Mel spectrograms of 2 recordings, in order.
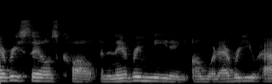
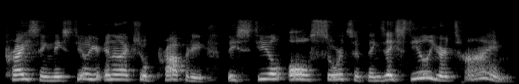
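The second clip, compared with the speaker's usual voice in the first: a touch of a raised crowd answer, slowing down; mock crowd answer; 8 semitones higher, 7 dB louder than usual. Audience calls out the buyer's sins, mild mock shout. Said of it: "They go".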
